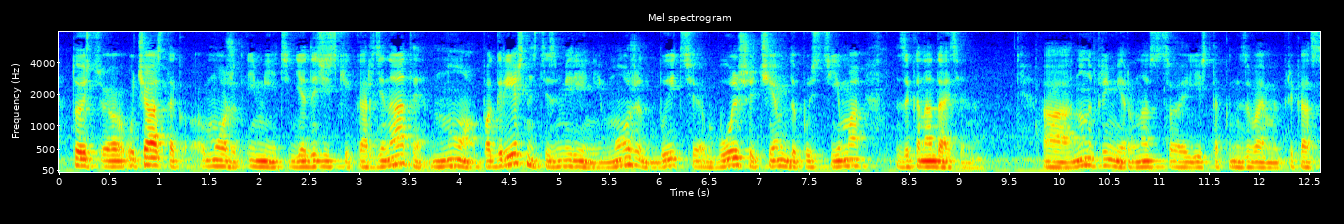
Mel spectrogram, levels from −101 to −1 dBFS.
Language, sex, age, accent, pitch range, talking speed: Russian, male, 20-39, native, 110-130 Hz, 115 wpm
